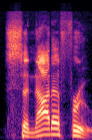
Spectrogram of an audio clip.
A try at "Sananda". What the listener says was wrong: I think it's Sananda. I think there's an N in there because I was saying Sonata too because I was thinking of the wrestler Steve.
